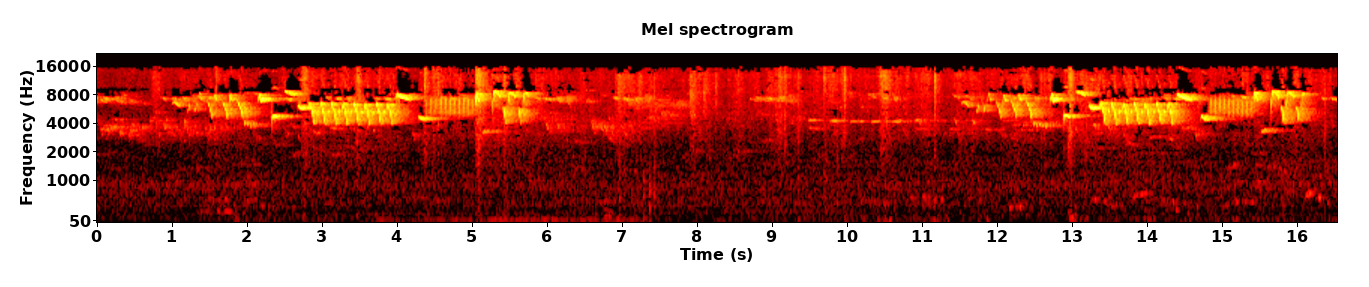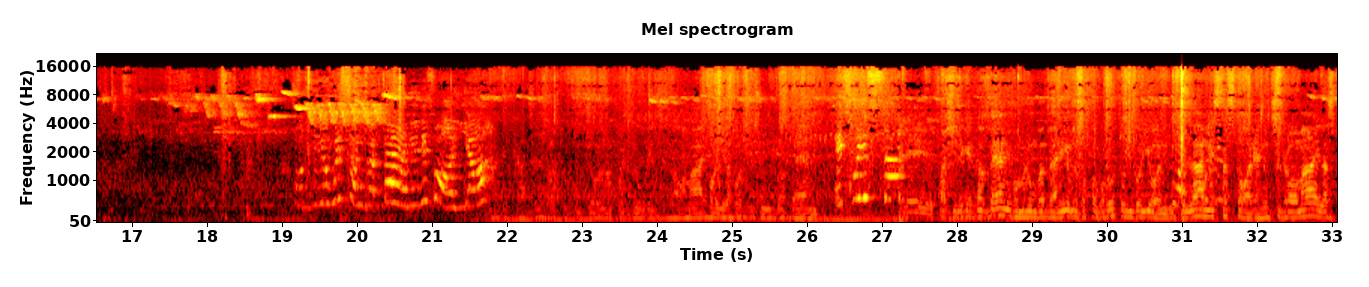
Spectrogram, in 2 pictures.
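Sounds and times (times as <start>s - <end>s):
songbird trilling: 0.0s - 7.4s, 9.6s - 22.9s
quiet woodland background: 0.0s - 33.0s.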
